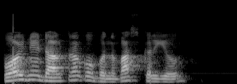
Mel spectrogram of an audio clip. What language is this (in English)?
Gujari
